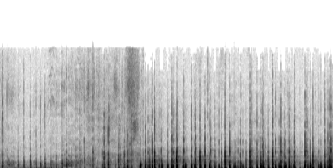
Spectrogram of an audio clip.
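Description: Fingertips and nails tap and scratch the leather flaps of an empty, small black leather double-compartment duty magazine pouch held up in both hands. Soft, scattered taps and scratches grow into a rapid, louder run of dry, short clicks and crackles from about two seconds on.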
